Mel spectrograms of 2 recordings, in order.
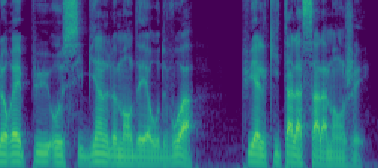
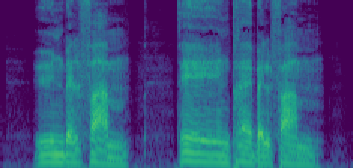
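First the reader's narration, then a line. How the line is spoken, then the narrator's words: Pensive murmur. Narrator (French): murmura pensivement MacDonald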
